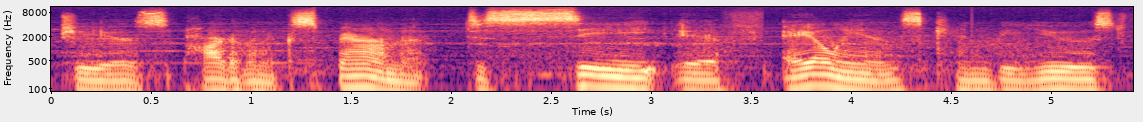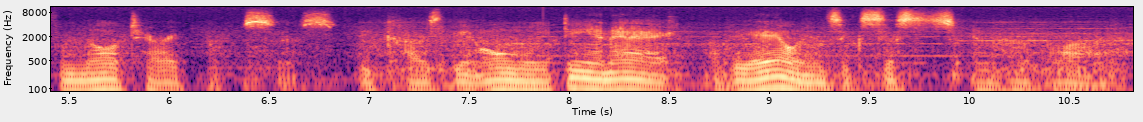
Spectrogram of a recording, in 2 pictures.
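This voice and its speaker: A man's voice: a bass voice, steady tone, unhurried, few pauses. A man giving an explanatory interview for a film documentary. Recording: music behind the voice.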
